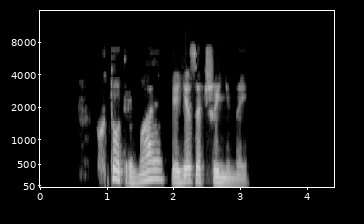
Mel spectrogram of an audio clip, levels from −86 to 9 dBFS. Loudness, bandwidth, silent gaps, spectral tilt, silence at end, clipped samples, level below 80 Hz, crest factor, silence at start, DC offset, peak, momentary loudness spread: -16 LUFS; 8 kHz; 1.91-1.95 s; -5.5 dB/octave; 1.35 s; under 0.1%; -54 dBFS; 18 dB; 0.85 s; under 0.1%; 0 dBFS; 12 LU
